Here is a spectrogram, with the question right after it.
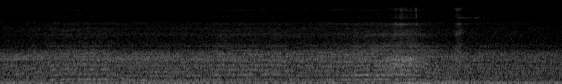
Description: My front left Sunnysky does not sound happy..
